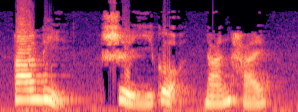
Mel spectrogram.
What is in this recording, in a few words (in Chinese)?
a li shi yi ge nan hai, Putonghua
